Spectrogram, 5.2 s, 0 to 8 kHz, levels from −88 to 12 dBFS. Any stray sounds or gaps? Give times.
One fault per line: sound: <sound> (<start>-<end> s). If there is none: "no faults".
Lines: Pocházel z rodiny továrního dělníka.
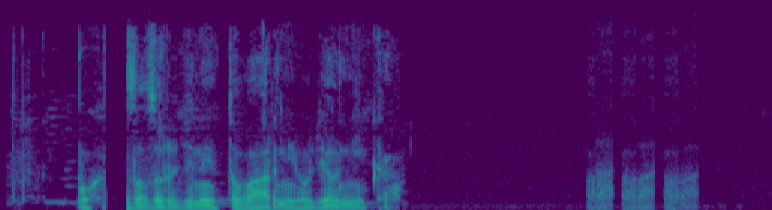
sound: dropout (0.7-0.9 s)
sound: laugh (3.9-4.7 s)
